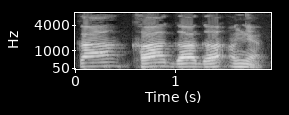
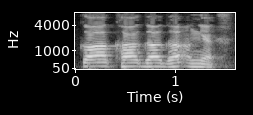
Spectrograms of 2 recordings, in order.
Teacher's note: क ख ग घ अञ तो ये कहां से आ रही है आपकी कंठ से आ रही है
